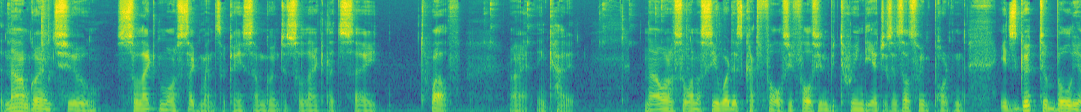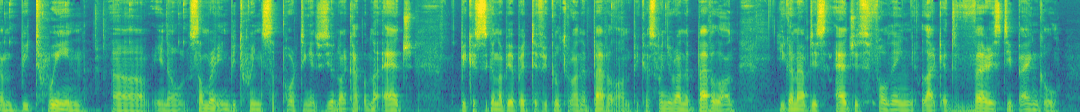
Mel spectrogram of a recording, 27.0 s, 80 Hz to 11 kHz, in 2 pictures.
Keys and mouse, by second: 0.5 b, 6.0 click, 6.5 click, 7.8 Tab, 7.8 ctrl+`, 8.4 Tab, 9.5 click, 11.0 Tab, 13.4 click, 14.6 Tab, 15.0 click, 15.6 shift+click, 21.0 shift+click, 21.5 click.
